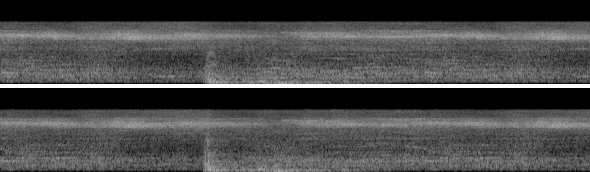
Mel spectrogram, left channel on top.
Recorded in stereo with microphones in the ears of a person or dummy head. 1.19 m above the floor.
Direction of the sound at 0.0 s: 60° left (ahead or behind).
